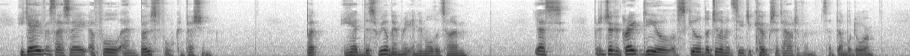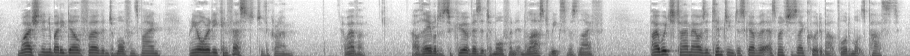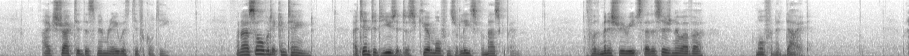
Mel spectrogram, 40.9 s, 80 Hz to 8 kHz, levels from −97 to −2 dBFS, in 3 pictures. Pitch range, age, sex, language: 95-140 Hz, 50-69, male, English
